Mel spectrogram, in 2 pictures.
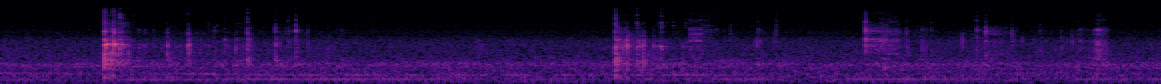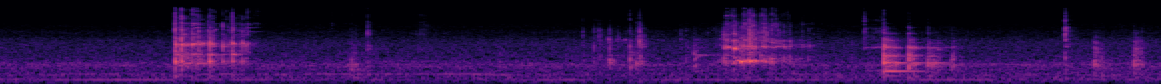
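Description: Metal cookware and utensils clinking and clattering: about six short, sharp clinks with a brief ring, the loudest about five seconds and seven seconds in.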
